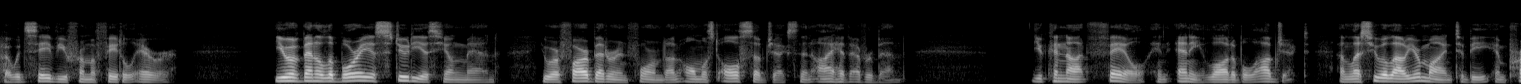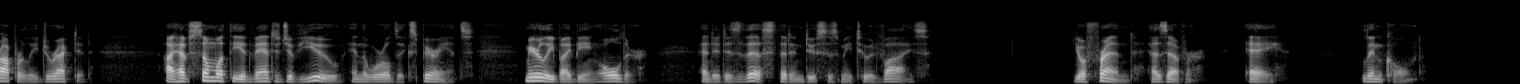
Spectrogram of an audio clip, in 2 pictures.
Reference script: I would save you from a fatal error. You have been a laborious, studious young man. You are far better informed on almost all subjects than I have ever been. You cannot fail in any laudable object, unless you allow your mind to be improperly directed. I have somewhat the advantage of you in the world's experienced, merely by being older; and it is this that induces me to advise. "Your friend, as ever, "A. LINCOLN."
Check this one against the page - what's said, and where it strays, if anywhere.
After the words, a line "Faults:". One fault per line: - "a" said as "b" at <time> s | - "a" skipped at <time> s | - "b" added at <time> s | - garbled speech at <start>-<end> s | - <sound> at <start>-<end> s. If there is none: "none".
I would save you from a fatal error. You have been a laborious, studious young man. You are far better informed on almost all subjects than I have ever been. You cannot fail in any laudable object, unless you allow your mind to be improperly directed. I have somewhat the advantage of you in the world's experience, merely by being older; and it is this that induces me to advise. "Your friend, as ever, "A. LINCOLN."
Faults:
- "experienced" said as "experience" at 19.2 s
